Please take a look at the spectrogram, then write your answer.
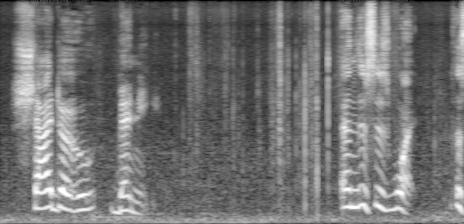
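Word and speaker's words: shado beni: the subtitles turned on right now this is pronounced Shadow Benny and this is what the subtitles probably told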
